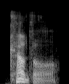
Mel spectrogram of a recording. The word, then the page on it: cuddle: British English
